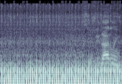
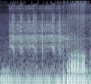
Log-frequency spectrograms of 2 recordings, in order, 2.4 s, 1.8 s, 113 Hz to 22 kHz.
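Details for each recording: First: Engine idling evenly after new spark plugs and idle air control (bypass) valve installed; starts first try, steady idle pulse with no ticking inside the airbox, no longer firing on one cylinder. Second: Twin-cylinder machine idling around 750 rpm with the old idle bypass (idle air control) valve, new spark plugs fitted without effect: rough, lumpy idle with weak uneven pulses, firing on one cylinder; fixed by replacing the idle bypass valve.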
